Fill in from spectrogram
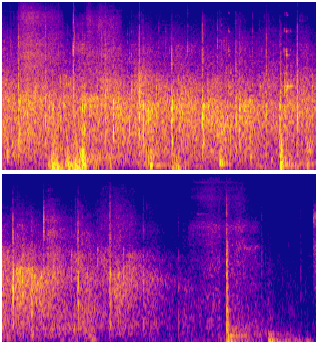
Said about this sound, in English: Thank you very much, both of you. Can we give them a round of applause for getting through all those names?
